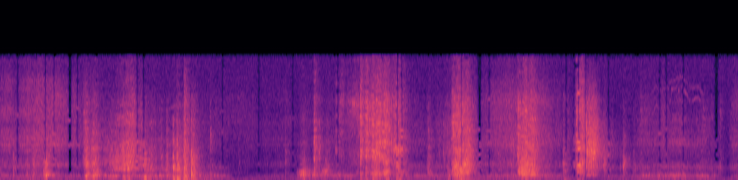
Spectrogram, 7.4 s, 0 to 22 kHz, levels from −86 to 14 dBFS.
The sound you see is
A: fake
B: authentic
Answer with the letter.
B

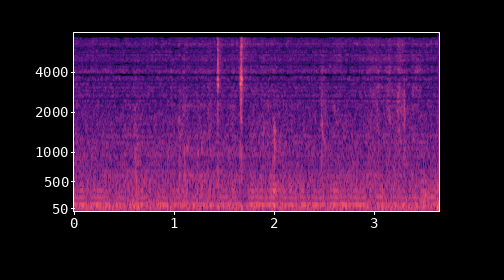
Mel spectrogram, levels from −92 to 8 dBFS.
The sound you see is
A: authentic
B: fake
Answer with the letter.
B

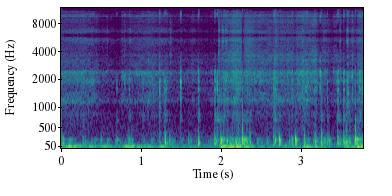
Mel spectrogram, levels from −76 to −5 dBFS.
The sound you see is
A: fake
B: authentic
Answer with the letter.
B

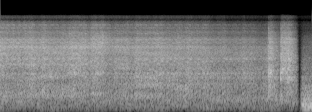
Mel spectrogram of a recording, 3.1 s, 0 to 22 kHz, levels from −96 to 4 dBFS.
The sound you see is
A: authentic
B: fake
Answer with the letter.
B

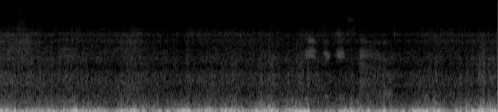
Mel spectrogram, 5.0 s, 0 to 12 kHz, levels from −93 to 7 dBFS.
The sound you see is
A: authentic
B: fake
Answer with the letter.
A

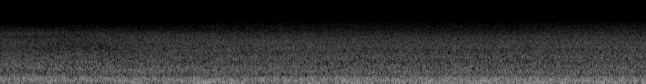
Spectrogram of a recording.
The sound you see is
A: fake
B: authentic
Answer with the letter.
B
